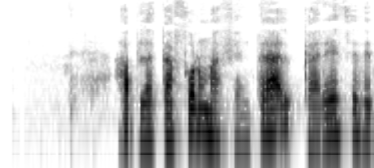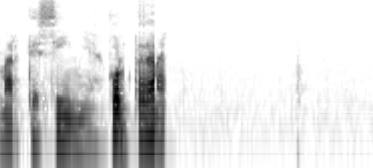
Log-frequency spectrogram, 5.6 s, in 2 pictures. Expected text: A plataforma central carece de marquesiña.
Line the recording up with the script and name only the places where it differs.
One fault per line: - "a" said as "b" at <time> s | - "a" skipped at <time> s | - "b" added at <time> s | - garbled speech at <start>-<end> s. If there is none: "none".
- garbled speech at 3.6-4.1 s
